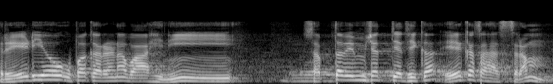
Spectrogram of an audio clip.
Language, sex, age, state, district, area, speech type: Sanskrit, male, 18-30, Karnataka, Uttara Kannada, rural, read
